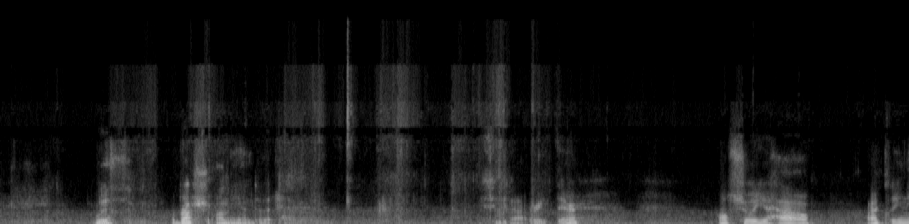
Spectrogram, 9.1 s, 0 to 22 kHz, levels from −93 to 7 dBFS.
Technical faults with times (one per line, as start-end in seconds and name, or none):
none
